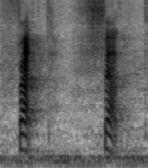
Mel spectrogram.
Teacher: obstruction between top teeth and bottom lip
